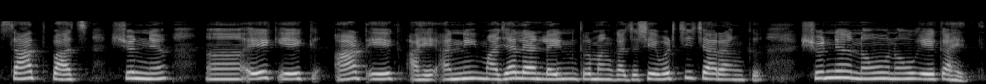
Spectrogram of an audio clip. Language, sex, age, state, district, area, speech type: Marathi, female, 30-45, Maharashtra, Osmanabad, rural, read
